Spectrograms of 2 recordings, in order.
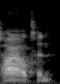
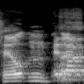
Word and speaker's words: Hilton: dude I don't know I thought it was hi Alton is it Hilton it's Hilton what of course it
